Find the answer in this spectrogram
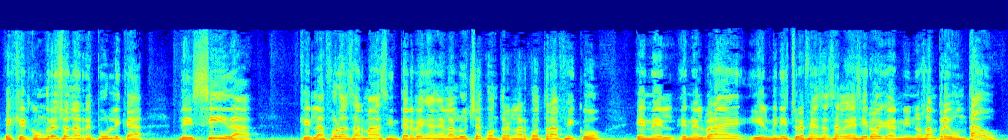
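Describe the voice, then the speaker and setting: A man hosting a radio interview and putting brisk, leading questions to his guest. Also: high voice. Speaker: radio host.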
